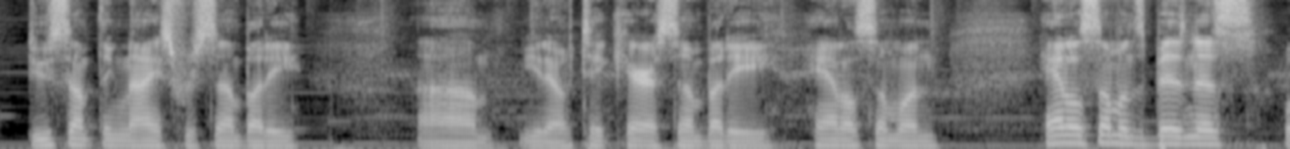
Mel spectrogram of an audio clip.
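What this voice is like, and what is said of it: Strained, not fully recovered voice. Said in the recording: “Smoke in the air. I think that's why my voice is taking so long to heal.”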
